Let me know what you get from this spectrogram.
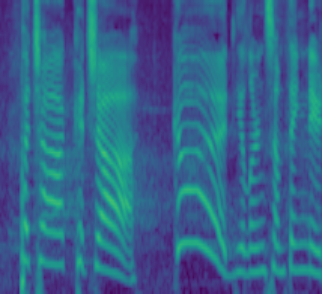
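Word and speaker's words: Pecha Kucha: really hard to pronounce so it's not picha cucha which is what I've been saying for many years it's Paca kacha so on the count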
